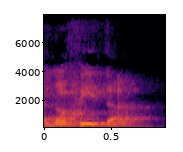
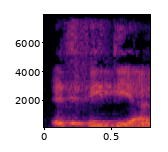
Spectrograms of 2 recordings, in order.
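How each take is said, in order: First: Fita, ending in plain "ta"; mispronounced Fita. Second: Fitia, ending in "tia", as a correction; correct pronunciation of Fitia. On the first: Showing a partner the slip, Fita with the i left out. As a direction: say Fita in two syllables, dropping the second i. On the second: Correcting a partner's Swedish station name, Fitia pronounced correctly. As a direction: say Fitia with an extra i before the final a. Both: Retold or imitated. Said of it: "tú lo estás diciendo mal".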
